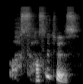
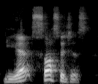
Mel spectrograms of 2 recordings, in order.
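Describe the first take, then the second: First: Whispered, higher "Oh, sausages" as the dog; dog's whispered thought. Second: Louder "Yeah, sausages" as the owner; owner's loud call. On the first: Retold or imitated. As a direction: voice the dog's secret realisation. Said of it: "he'll go". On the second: Shown as a demonstration. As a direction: reward the dog with a loud cheer. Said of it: "And you go".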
